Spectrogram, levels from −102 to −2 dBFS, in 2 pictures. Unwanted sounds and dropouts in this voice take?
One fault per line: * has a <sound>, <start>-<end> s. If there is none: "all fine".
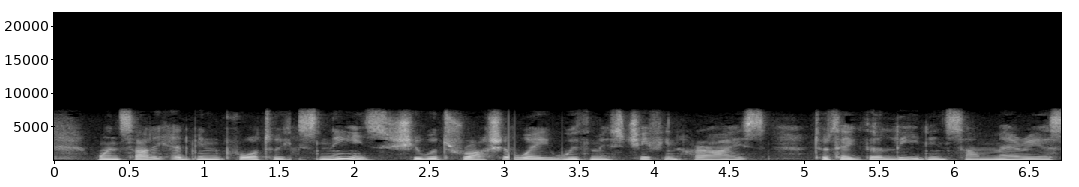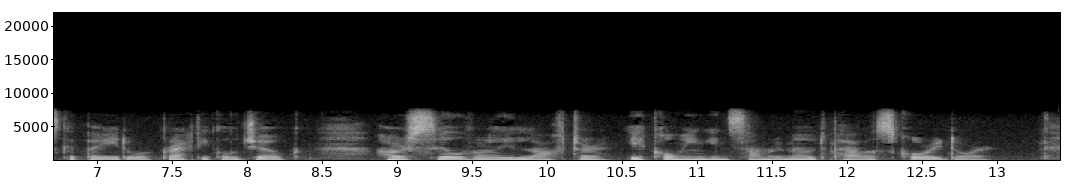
* has a dropout, 1.6-1.6 s
* has a dropout, 3.0-3.1 s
